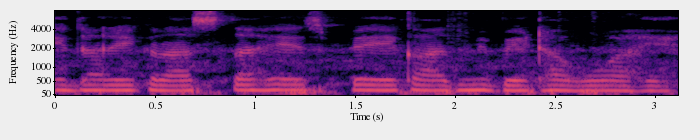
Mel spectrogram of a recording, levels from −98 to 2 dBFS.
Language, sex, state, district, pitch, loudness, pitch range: Hindi, female, Chhattisgarh, Sarguja, 185 Hz, -40 LUFS, 175-190 Hz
